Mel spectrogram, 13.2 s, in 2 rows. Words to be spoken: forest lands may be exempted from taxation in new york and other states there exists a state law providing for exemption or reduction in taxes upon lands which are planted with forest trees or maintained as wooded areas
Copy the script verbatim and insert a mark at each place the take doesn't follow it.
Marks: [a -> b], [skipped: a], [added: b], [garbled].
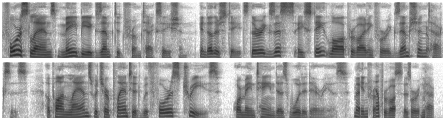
forest lands may be exempted from taxation [skipped: in new york] and other states there exists a state law providing for exemption [skipped: or reduction in] taxes upon lands which are planted with forest trees or maintained as wooded areas [garbled]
